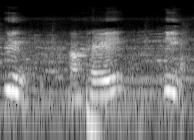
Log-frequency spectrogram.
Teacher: Next we have also the I or the vowel I. It is a closed front vowel sound.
